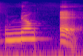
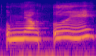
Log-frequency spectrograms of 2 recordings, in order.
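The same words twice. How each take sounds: First: The final vowel is a plain 'e' sound. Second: The final vowel is a gliding 'ui' sound.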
